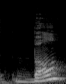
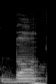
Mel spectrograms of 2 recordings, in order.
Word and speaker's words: banc: The first one is banc. Banc is a seat, a bench. Banc, we don't pronounce the letter C.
